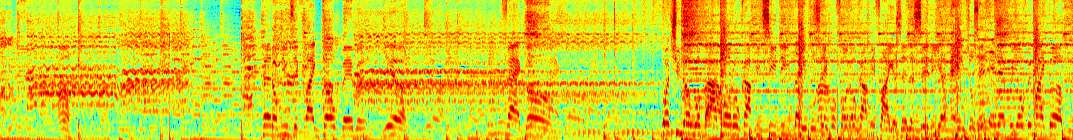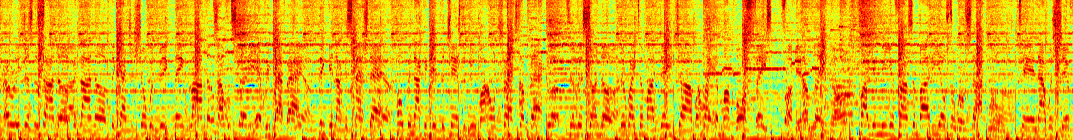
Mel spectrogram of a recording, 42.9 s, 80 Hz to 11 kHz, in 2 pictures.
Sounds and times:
Music: 0.0s - 42.9s.

